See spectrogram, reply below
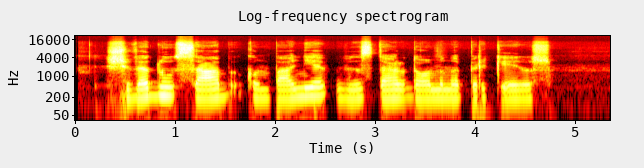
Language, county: Lithuanian, Vilnius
